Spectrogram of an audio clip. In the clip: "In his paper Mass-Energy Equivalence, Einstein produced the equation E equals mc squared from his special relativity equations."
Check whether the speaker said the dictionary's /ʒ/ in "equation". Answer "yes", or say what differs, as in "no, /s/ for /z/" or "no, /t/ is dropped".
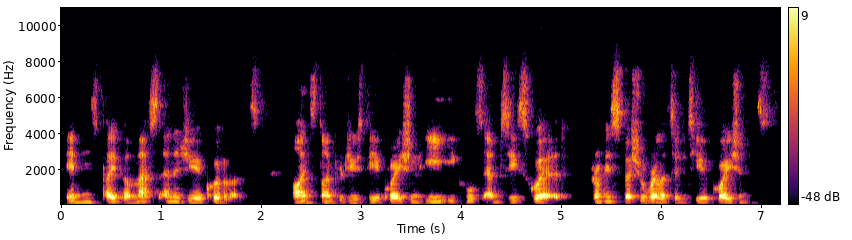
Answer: yes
